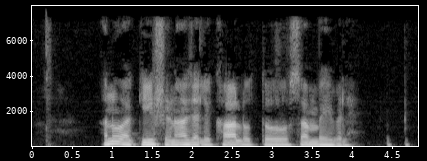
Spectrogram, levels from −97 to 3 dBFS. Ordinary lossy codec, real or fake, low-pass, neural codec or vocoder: AAC, 48 kbps; real; 7.2 kHz; none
